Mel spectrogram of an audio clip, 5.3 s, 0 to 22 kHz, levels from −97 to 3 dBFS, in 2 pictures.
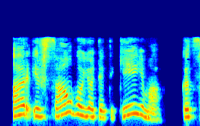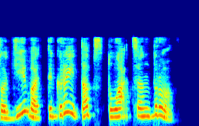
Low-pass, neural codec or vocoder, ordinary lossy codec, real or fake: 7.2 kHz; codec, 16 kHz, 4.8 kbps, FACodec; AAC, 48 kbps; fake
